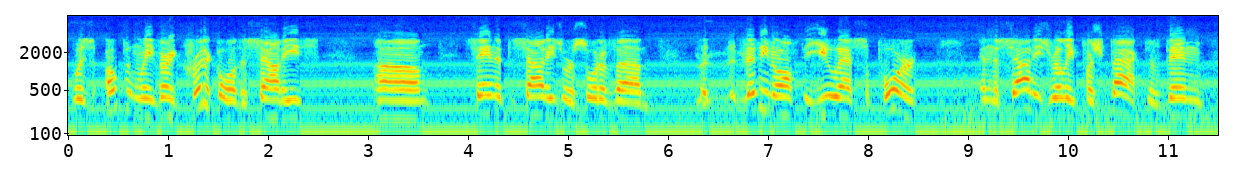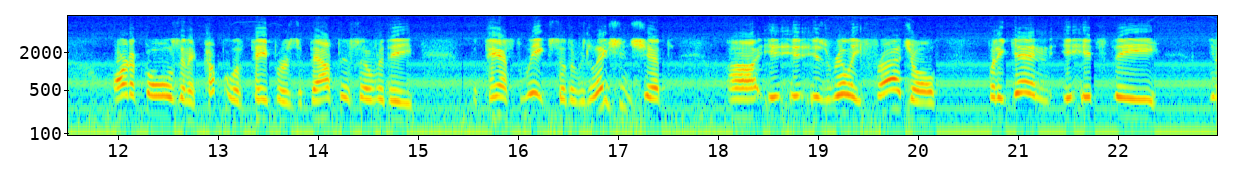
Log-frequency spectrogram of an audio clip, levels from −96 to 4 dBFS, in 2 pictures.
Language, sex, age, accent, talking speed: English, male, 60-79, American, 145 wpm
